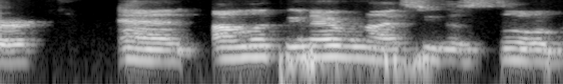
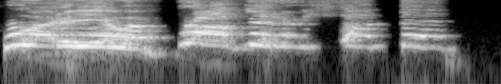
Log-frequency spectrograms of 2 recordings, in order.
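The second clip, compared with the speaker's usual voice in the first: sudden, very high, loud screaming shout; 5 dB louder than usual. Retelling what he suddenly screamed in reply: imitating a scream. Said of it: "all of a sudden he screams".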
